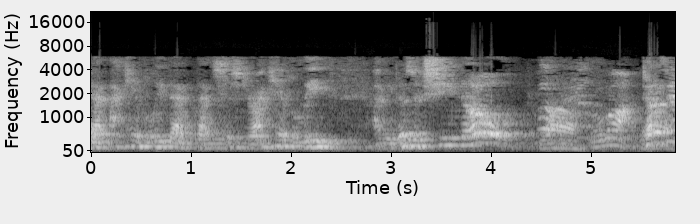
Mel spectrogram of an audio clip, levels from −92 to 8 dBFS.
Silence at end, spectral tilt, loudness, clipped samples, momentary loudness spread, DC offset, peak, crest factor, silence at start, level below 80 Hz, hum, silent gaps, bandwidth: 0 s; -5 dB/octave; -14 LUFS; under 0.1%; 11 LU; under 0.1%; 0 dBFS; 14 dB; 0 s; -54 dBFS; none; none; 13.5 kHz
